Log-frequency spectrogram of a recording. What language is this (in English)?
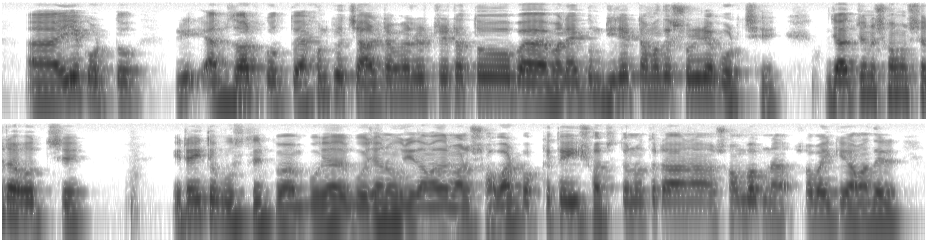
Bangla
